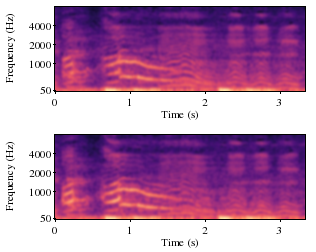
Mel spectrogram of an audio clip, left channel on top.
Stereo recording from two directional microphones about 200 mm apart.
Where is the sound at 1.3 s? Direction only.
5° right (ahead or behind).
